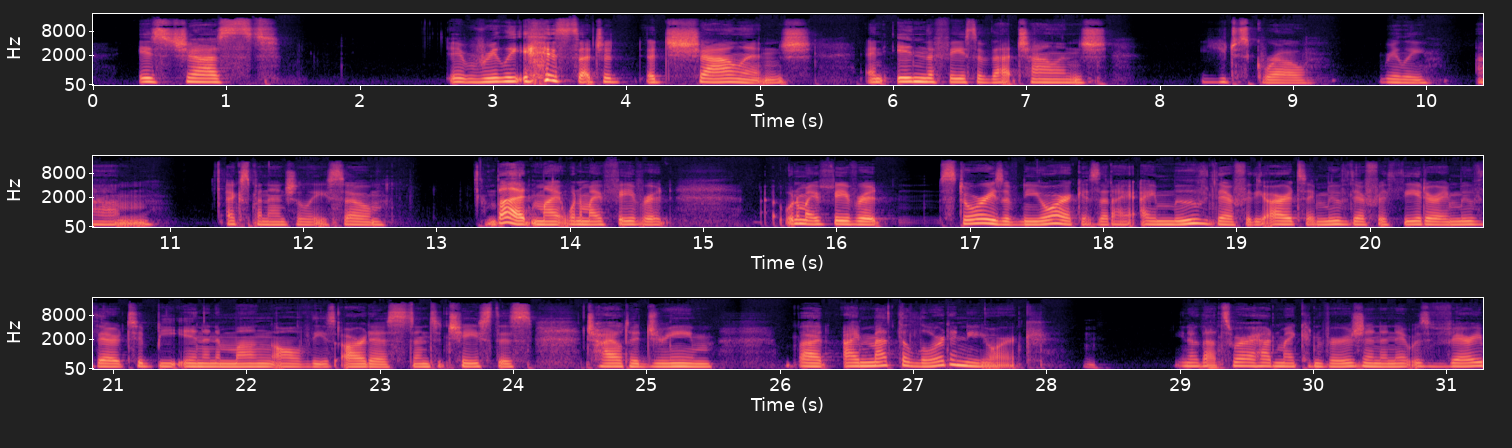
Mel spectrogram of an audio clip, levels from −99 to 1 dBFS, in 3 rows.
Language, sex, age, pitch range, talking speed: English, female, 30-49, 160-185 Hz, 170 wpm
